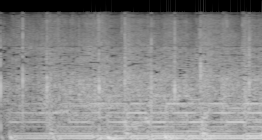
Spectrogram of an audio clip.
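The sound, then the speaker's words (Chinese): An audience applauds a guest speaker at a live stage event, the clapping blended with loud music that carries a steady, regular beat. “我们掌声有请”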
